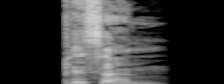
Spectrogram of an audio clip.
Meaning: dative plural of Pisser
- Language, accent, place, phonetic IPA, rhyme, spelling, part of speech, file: German, Germany, Berlin, [ˈpɪsɐn], -ɪsɐn, Pissern, noun, De-Pissern.ogg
